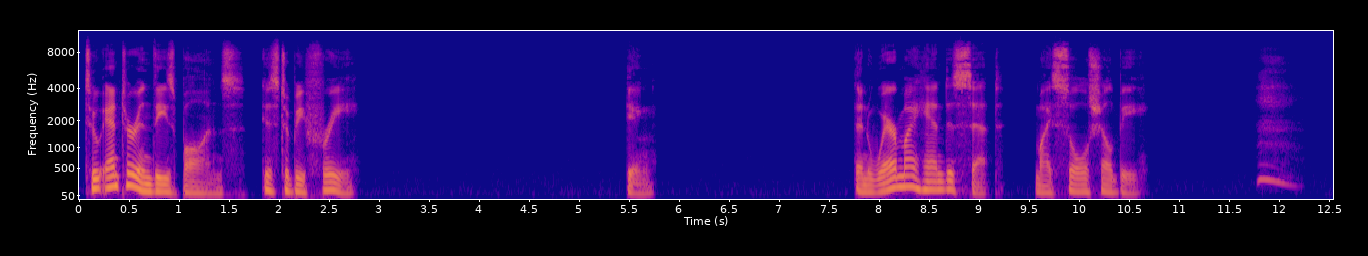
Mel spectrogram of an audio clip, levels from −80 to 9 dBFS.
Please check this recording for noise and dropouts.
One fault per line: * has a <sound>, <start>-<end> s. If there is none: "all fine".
* has a sigh, 11.8-12.3 s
